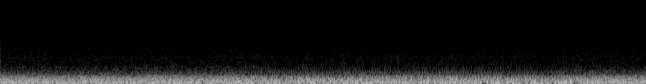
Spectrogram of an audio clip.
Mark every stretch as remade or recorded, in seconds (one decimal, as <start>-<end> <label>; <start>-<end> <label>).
0.0-2.4 recorded; 2.4-5.8 remade; 5.8-6.5 recorded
